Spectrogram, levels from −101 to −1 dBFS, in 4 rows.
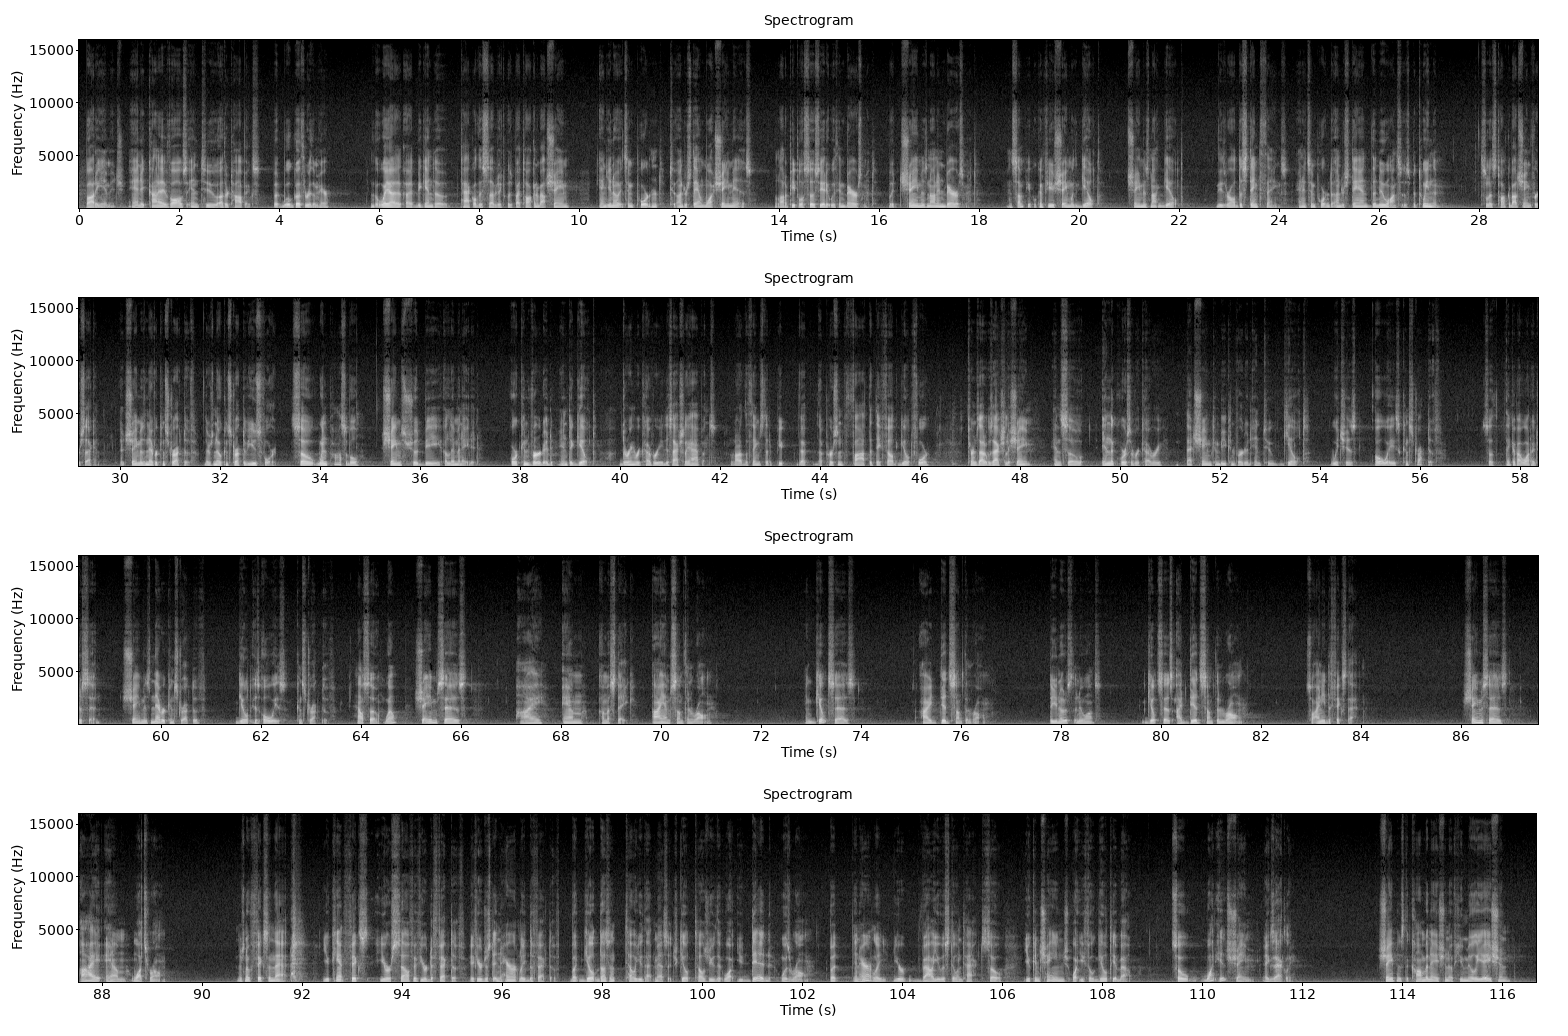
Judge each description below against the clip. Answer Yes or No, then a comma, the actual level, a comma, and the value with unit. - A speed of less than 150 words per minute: Yes, average, 140 wpm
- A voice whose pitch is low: Yes, low, 100 Hz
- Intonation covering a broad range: Yes, wide, 8.1 semitones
